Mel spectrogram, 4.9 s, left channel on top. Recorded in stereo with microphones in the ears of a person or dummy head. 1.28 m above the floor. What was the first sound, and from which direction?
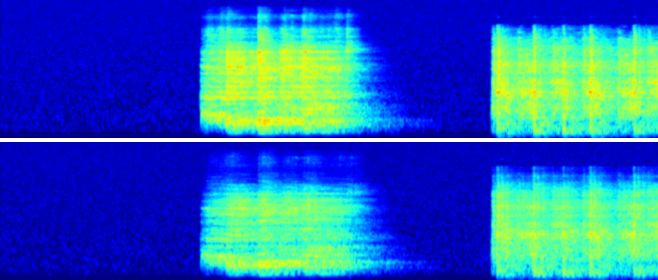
Dishes clattering, 65° left (ahead or behind).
